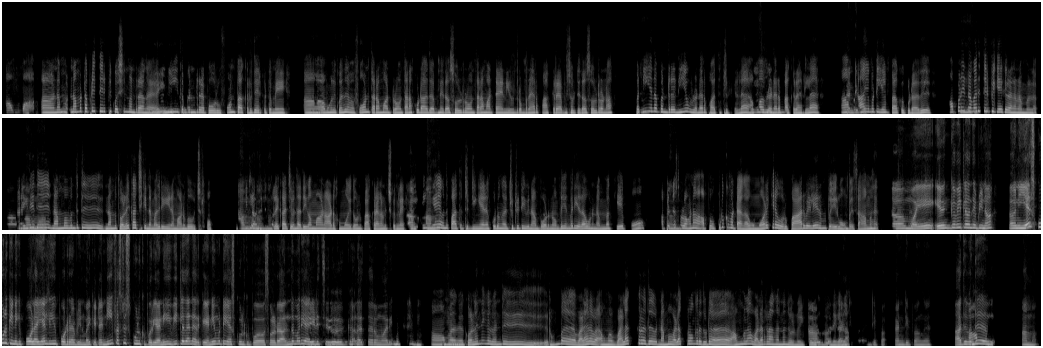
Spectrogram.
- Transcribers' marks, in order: in English: "கொஸ்டின்"; other background noise; static; drawn out: "ம்"; distorted speech; "கண்டிப்பாக" said as "கண்டிப்பக"; background speech; chuckle; "கண்டிப்பா" said as "கண்டிப்பாக்"; "நான்" said as "நாய"; tapping; chuckle; "நீங்களே" said as "நீங்கயே"; other noise; in English: "ஃபர்ஸ்ட்டு"; laughing while speaking: "அந்த மாரி ஆயிடுச்சு கலாச்சாரம் மாரி"; unintelligible speech; drawn out: "வந்து"
- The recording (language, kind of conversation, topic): Tamil, podcast, குழந்தைகளை வளர்ப்பதில் ஏற்பட்ட கலாச்சார மாற்றம் உங்களுக்கு எந்தெந்த சவால்களை உருவாக்கியது?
